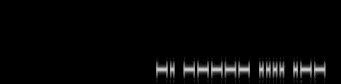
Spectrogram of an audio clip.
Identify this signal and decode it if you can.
Morse code, heard as a keyed tone, about 34 wpm, 700 Hz. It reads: N0HW
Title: USA Call Signs - 4 Characters - Repeated 2x - 35wpm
